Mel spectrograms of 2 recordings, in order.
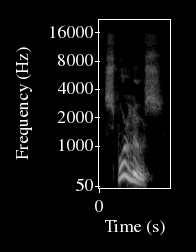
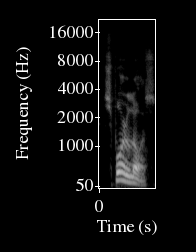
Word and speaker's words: Spoorloos: movies celebrating an anniversary Spore loose or I did that wrong sorry I had a Dutch person actually tell me how to say it sporlos sporlos uh but that is translated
